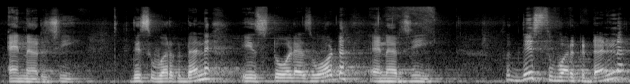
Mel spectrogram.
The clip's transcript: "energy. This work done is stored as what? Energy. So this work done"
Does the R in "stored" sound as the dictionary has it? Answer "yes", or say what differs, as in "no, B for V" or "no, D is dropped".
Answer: no, L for R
